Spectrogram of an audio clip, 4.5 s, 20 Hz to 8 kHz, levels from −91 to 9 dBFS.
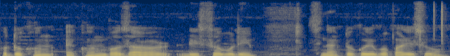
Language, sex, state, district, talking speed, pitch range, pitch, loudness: Assamese, male, Assam, Sonitpur, 120 wpm, 85-95 Hz, 90 Hz, -20 LUFS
